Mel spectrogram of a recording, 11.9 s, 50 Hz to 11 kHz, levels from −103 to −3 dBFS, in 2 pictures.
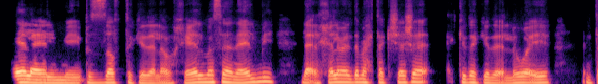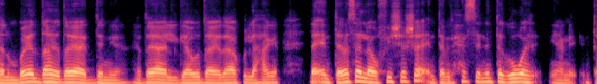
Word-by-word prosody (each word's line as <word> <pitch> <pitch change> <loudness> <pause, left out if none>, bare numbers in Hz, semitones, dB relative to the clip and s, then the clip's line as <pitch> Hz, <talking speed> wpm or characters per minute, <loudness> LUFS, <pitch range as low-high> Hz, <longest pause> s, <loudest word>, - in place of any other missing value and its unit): خيال 135 0 +7
علمي 115 -1 +1
بالضبط 120 0 -3
كده، 105 -1 -2
لو 100 -1 -4
خيال 125 +6 0
مثلًا 145 -4 +1
علمي، 155 +6 0 0.3
لأ - - 0
الخيال 130 +5 -1
العلمي 140 -1 +1
ده 140 - +1
محتاج 125 -2 -3
شاشة 140 +2 -1 0.3
كده، 135 -1 -1
كده، 115 -3 -2
اللي 105 +3 -3
هو 125 0 +1
إيه 125 +1 0 0.4
أنت 115 0 -4
الموبايل 130 +7 +3
ده 150 - +5
هيضيّع 135 -1 +5
الدنيا، 115 0 -3
هيضيّع 125 +2 +2
الجودة 120 +1 0
هيضيّع 120 +2 +1
كلّ 120 0 -4
حاجة، 120 +2 -4 0.3
لأ - - +1
أنت 140 -2 0
مثلًا 155 +6 +5
لو 145 -5 +4
في 170 +6 -3
شاشة 170 +1 -2
أنت 125 -2 -4
بتحس 150 +8 -5
إن 155 - -1
أنت 155 -1 +1
جوّه 145 -1 +3
يعني 110 -1 -8
أنت 115 -4 -11
125 Hz, 210 wpm, -22 LUFS, 115-140 Hz, 0.4 s, خيال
